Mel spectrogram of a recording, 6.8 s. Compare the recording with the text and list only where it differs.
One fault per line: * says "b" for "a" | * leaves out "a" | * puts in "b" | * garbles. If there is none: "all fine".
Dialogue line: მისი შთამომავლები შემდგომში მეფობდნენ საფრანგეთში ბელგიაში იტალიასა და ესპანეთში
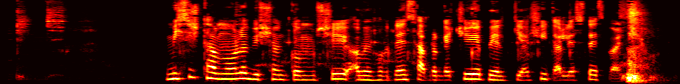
all fine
